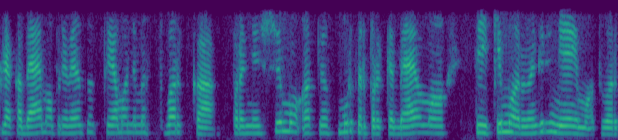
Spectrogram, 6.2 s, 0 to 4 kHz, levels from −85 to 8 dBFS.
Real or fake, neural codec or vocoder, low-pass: real; none; 3.6 kHz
